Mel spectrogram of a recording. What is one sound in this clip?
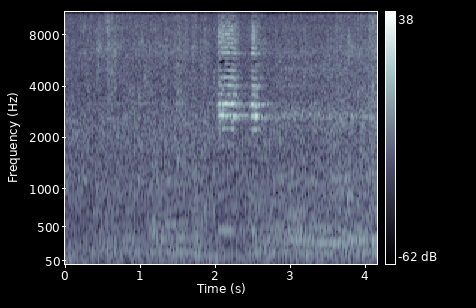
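Water splashes as it is poured into a large metal pot.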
